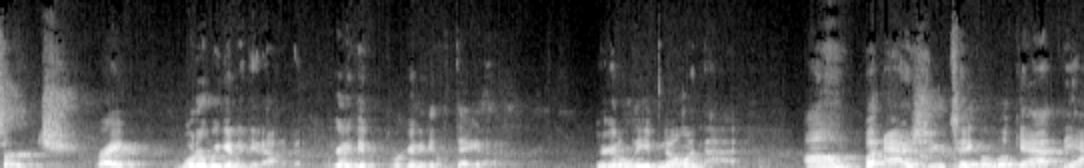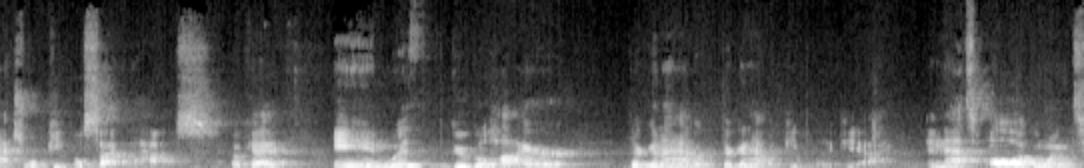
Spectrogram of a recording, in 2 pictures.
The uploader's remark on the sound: Live from Jobg8 Job Board Summit in New Orleans. The boys headed down the The Big Easy this week for a live podcast at the Jobg8 Job Board Summit.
